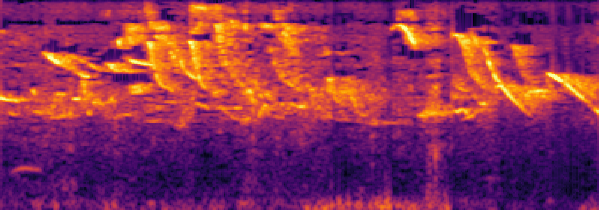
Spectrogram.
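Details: Forest song of a hepatic tanager: bright downward-sweeping whistled phrases, several in a row, over a constant high insect-like hum and scattered chirps from other birds.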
